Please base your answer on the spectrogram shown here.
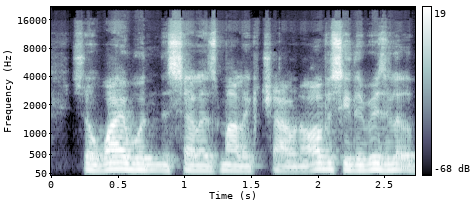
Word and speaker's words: Malick Thiaw: occasion I'm talking about this lad right here Malik Chow as it's pronounced who is a German Defender a right-sided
